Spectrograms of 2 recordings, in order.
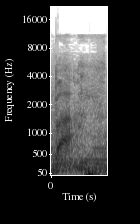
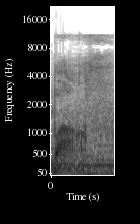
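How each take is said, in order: First: Bath is said with a short, flat northern vowel. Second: Bath is said with a long southern 'ar' vowel. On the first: The speaker calls it right. "I say it like a northerner because I don't put an R in Bath" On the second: The speaker calls it wrong. "not bath"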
